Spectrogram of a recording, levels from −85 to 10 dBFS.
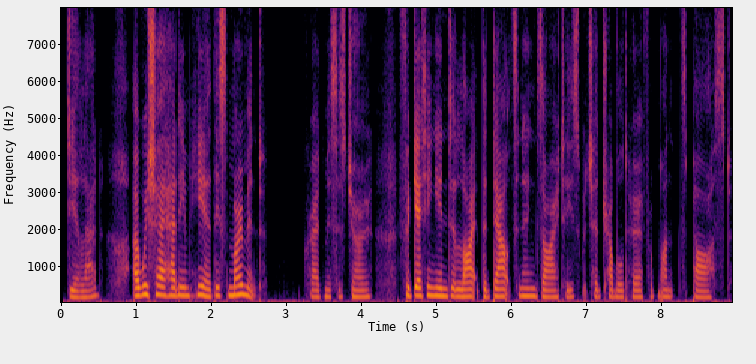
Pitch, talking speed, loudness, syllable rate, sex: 195 Hz, 180 wpm, -21 LUFS, 4.7 syllables/s, female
